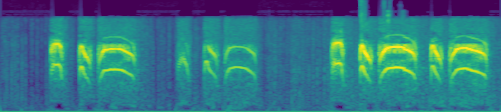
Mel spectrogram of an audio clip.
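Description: A great kiskadee gives its loud three-part 'bem-te-vi': two short harsh notes, then a longer arched one. It repeats three times, the middle phrase softer.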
